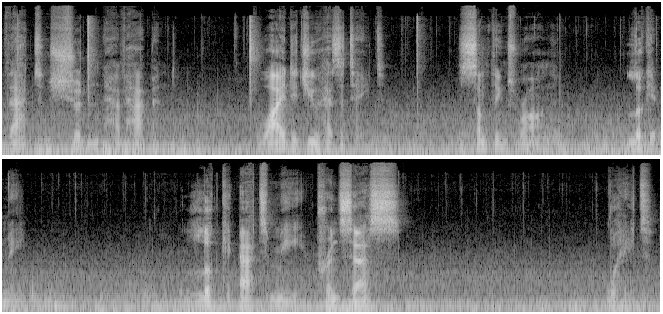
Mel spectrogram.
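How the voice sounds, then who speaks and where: A man's voice: lowish voice, animated, very slow, pauses often, background noise. A man playing a possessive, smug prince in a romantic audio roleplay, with a silky, condescending, theatrical delivery. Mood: alarmed, commanding. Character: possessive, smug young prince with hypnotic magic.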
